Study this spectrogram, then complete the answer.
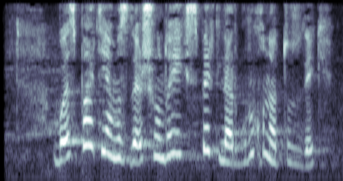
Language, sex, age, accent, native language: Uzbek, female, 18-24, Buxoro, Uzbek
